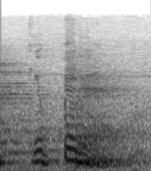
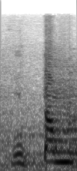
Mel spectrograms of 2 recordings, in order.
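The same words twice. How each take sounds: First: Higher, clear "tum" in कुटुंब; कुटुंब with u in both syllables; correct u vowel. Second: कुटुंब said as ku-tam; short a after t in कुटुंब; wrong second vowel. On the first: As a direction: say कुटुंब as ku-tumm. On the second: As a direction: say कुटुंब with "tam" instead of "tum". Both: Shown as a demonstration. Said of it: "कुटुंब नहीं".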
